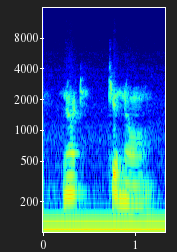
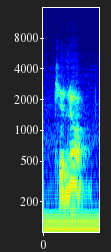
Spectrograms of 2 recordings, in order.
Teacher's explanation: As you know, the man's word for I is Jano, and the man's word for my is almost the same, but there's a slight change. It's pronounced with a creaky tone instead of a low tone.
